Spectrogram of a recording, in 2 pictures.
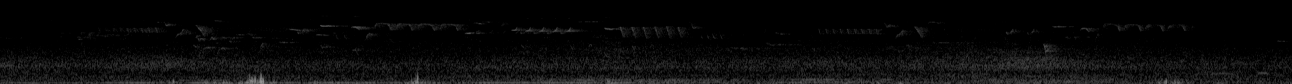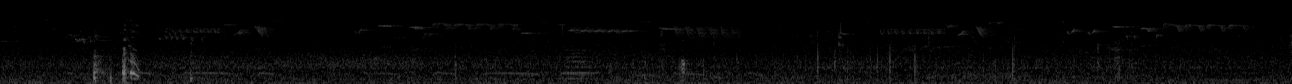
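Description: Songbirds singing in the surrounding trees, short repeated high chirping and trilling phrases over faint steady background noise, with a few brief soft knocks, the clearest about 14 seconds in.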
